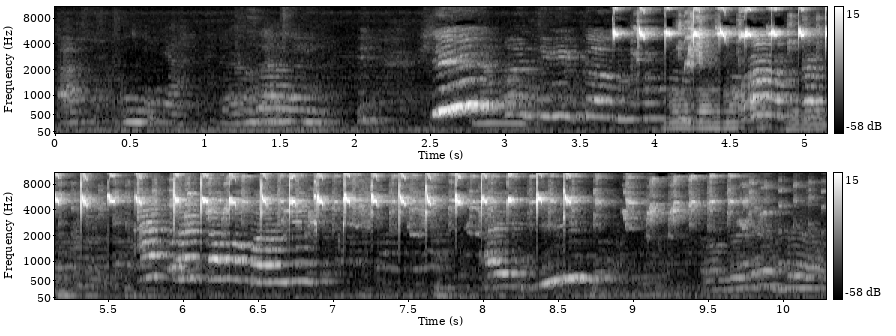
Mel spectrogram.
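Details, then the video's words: Male lovebird singing in the konslet style with a dry tone (nada kering). Varied chirps and squeaky notes lead into a fast, loud, high trill of rapidly repeated sharp notes, about three per second, that runs to the end. "Lovebird jantan konslet nada kering"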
